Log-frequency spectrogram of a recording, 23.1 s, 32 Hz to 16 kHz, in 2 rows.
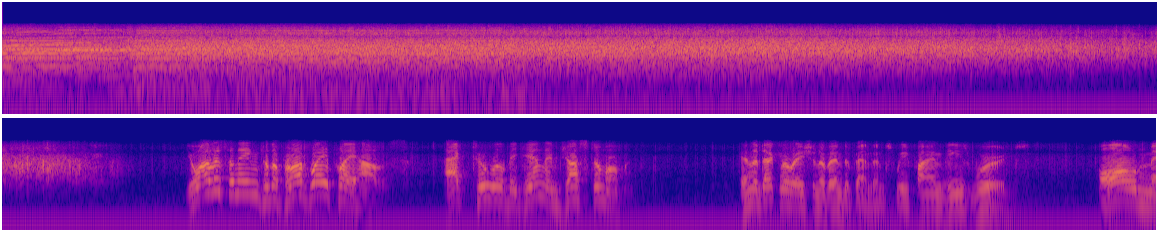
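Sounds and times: audience applauding: 0:00.0 - 0:12.9.

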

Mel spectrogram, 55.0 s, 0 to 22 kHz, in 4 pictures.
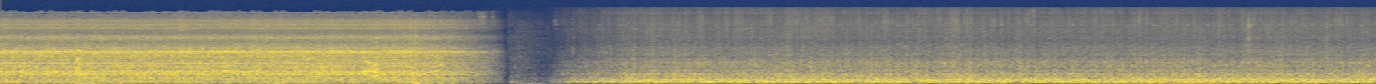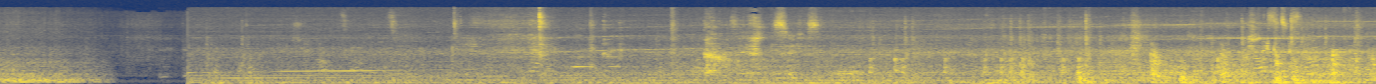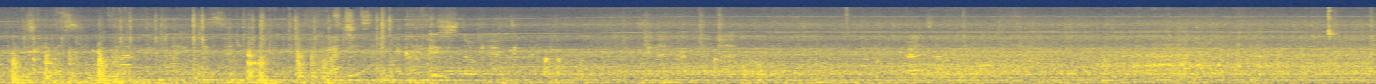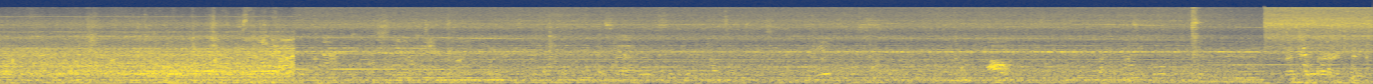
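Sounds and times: railcar wheels rumbling: 0:00.0 - 0:15.0, 0:15.6 - 0:55.0
clatter over track: 0:15.6 - 0:55.0.

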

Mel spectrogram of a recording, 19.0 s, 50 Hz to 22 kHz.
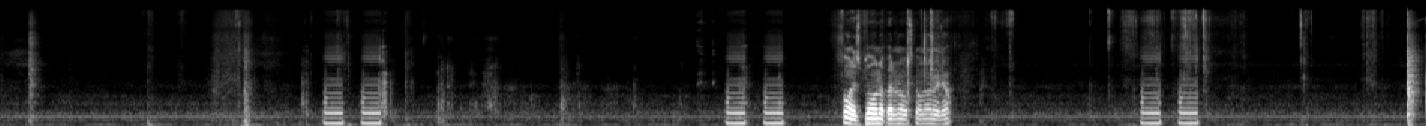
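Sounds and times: electronic notification tones: 0:04.3 - 0:05.1, 0:09.7 - 0:10.5, 0:15.2 - 0:16.0.

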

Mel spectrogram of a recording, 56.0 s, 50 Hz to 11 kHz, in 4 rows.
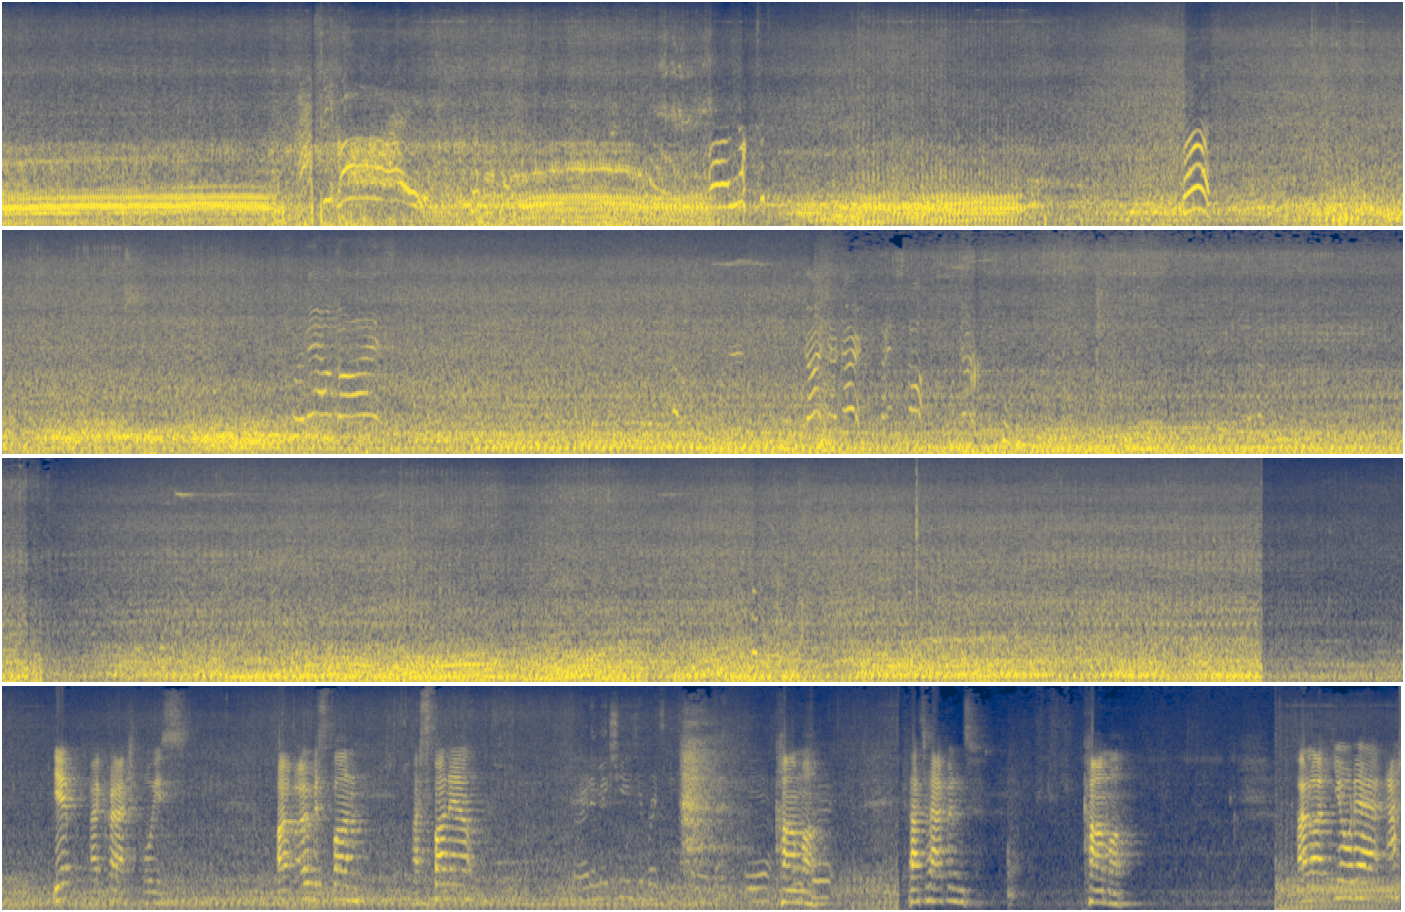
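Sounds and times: go-kart engine running hard: 0:00.0 - 0:42.5, 0:54.8 - 0:56.0.

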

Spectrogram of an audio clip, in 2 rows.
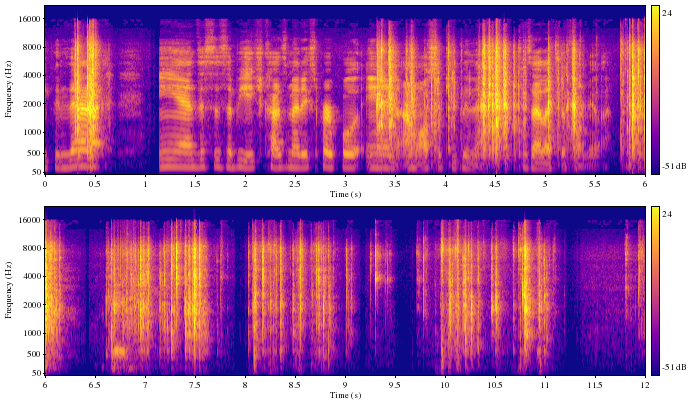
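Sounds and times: plastic tubes clicking together: 0:00.3 - 0:00.6, 0:03.2 - 0:11.2, 0:11.8 - 0:12.0.

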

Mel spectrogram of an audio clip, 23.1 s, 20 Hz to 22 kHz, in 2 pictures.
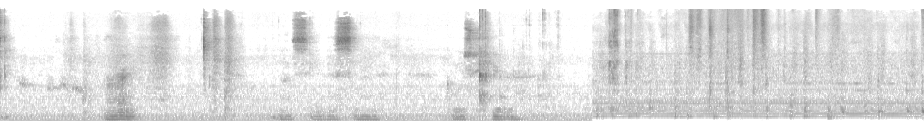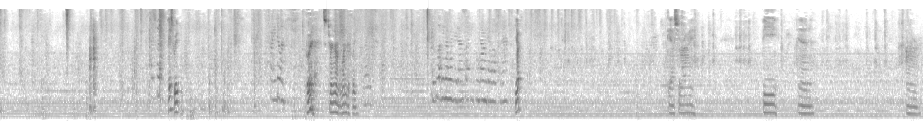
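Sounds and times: dog whining: 0:13.4 - 0:14.0, 0:14.7 - 0:18.3, 0:19.8 - 0:20.4, 0:21.1 - 0:21.8, 0:22.8 - 0:23.0.

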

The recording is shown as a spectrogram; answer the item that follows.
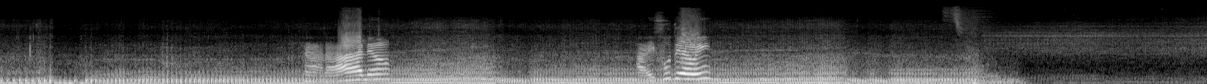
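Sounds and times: motorcycle engine running: 0:00.0 - 0:03.9.

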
